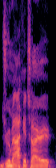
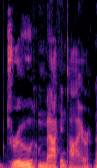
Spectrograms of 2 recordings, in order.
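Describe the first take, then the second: First: Said in the usual way. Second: Very slow, picking out each syllable of Drew McIntyre; carefully slowed name after a stumble. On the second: Shown as a demonstration. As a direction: spell out "Drew McIntyre" slowly so you don't trip. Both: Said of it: "easy for me to say".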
